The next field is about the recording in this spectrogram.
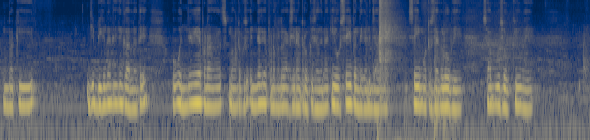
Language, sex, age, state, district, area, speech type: Dogri, male, 18-30, Jammu and Kashmir, Samba, rural, spontaneous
